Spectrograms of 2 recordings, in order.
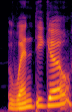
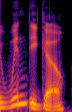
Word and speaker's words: Wendigo: Wendigo. Some say Windigo. But it's essentially the same creature. Mm-hmm. Well, it is the same creature. But just a different name for it. Different pronunciation.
